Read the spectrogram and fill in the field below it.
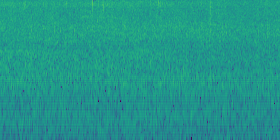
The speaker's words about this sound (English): So the water thunders over, well, I say thunders, it shimmies over a little ford, little bridge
